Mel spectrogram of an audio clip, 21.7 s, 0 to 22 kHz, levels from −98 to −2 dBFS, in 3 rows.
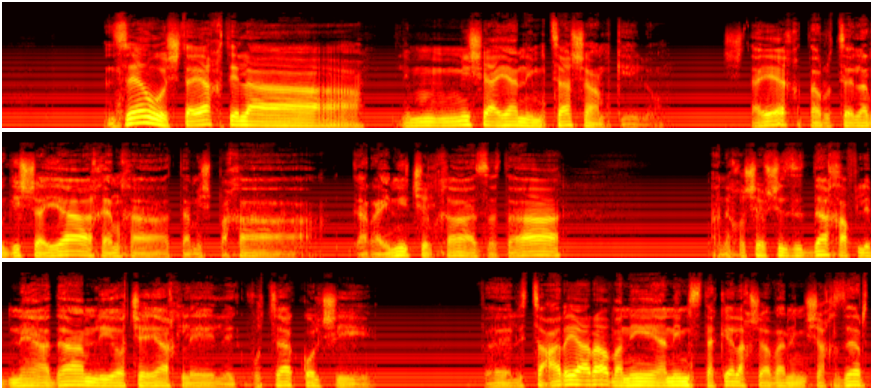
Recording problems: electrical hum; faint; throughout; 60 Hz, 25 dB below the speech

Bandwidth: 15 kHz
